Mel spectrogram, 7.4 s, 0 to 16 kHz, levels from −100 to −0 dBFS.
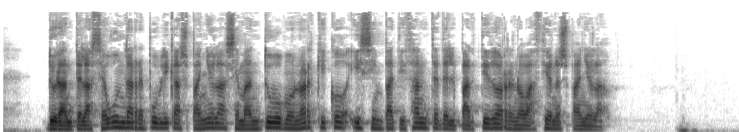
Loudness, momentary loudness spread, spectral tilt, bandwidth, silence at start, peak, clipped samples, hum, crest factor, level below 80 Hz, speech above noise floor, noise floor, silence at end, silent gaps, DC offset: -20 LUFS; 6 LU; -6 dB/octave; 11.5 kHz; 0.45 s; -2 dBFS; under 0.1%; none; 18 dB; -48 dBFS; 59 dB; -79 dBFS; 0.5 s; none; under 0.1%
